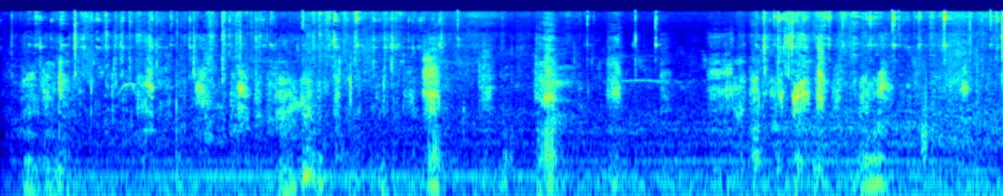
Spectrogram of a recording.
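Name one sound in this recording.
Small dogs growl and snarl as they play-fight.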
